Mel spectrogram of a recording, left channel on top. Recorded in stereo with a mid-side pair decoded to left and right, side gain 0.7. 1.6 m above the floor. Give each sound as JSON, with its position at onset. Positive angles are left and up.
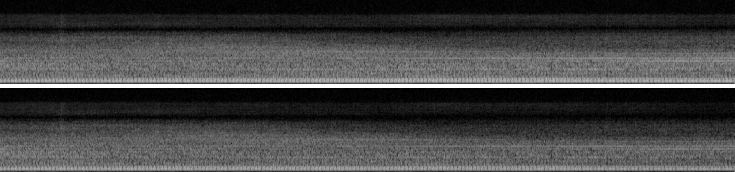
{"t": 0.0, "sound": "a lawn mower", "azimuth_deg": 5}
